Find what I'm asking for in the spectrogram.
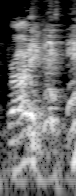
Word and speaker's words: Brateng: Brateng.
